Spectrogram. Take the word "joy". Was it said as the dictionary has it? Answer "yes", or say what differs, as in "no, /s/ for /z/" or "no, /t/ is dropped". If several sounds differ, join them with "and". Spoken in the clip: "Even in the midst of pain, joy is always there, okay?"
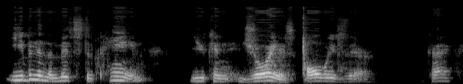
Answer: yes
